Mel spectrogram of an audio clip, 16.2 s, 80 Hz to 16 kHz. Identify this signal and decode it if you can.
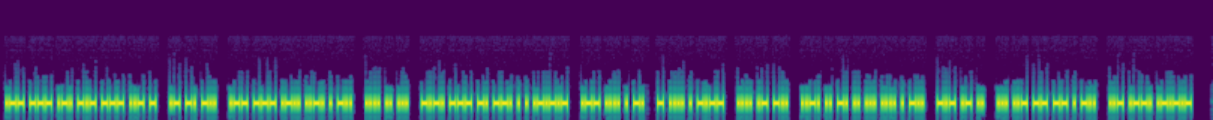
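Morse code, heard as a keyed tone, about 44 wpm, 600 Hz. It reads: WORKOUT AND WOLFED HIS CONGEE. WHEN THEY HAD FINISHED KAI SUMMED UP.
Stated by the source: Morse practice at 45 wpm, the novel Never by Ken Follett in English, from CW med Gnister.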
